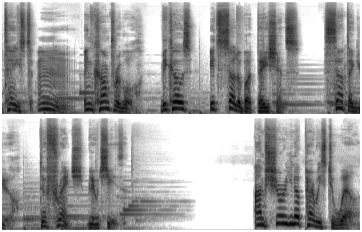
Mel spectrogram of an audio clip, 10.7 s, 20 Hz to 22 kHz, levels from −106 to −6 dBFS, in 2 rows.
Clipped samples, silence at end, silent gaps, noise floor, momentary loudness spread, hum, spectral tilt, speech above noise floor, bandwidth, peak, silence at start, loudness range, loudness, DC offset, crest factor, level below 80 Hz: under 0.1%; 0 s; none; -90 dBFS; 11 LU; none; -3.5 dB/octave; 74 dB; over 20 kHz; 0 dBFS; 0.05 s; 6 LU; -15 LUFS; under 0.1%; 16 dB; -50 dBFS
